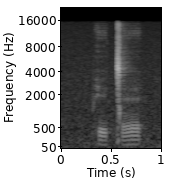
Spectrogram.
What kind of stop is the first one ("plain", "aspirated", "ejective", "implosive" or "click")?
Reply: aspirated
